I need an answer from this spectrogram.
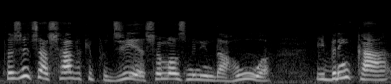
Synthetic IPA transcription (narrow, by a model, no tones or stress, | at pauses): t̪ɐ̃w̃aʒẽnt͡ʃɪaʃavɐkɪpod͡ʒiɐʃɐ̃maʊzminĩnʊd̪ɐɦuɐ | ɪbɾĩŋka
